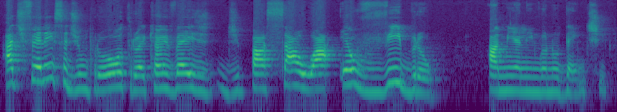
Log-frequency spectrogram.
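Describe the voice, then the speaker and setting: A woman with a Brazilian accent teaching English through song lyrics, reading out English lines slowly and demonstrating pronunciation. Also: a little high. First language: Portuguese. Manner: slow, deliberate explanations, sounds out English words and lyric lines.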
